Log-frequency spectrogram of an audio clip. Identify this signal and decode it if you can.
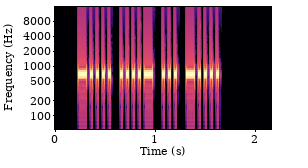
Morse code, heard as a keyed tone, about 44 wpm, 700 Hz. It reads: 64S6
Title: Four Challenging Letter-Number Combinations 40wpm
